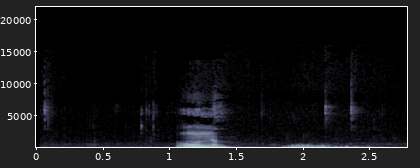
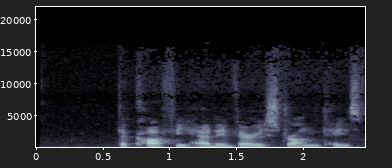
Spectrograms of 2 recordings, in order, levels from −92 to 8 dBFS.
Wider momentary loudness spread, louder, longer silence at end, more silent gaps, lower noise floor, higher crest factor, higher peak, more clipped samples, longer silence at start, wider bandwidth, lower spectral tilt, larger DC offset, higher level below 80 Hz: first, 23 LU vs 10 LU; second, -29 LUFS vs -26 LUFS; first, 0.35 s vs 0.05 s; neither; first, -70 dBFS vs -66 dBFS; about the same, 22 dB vs 22 dB; second, -10 dBFS vs -6 dBFS; neither; first, 1.05 s vs 0.6 s; second, 8.4 kHz vs 15.5 kHz; first, -7.5 dB/octave vs -5 dB/octave; neither; first, -52 dBFS vs -64 dBFS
